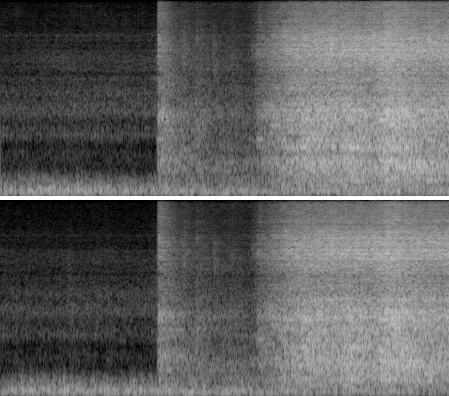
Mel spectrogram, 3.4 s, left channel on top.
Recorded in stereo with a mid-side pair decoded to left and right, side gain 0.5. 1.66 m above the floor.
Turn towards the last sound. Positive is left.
turn(degrees=10)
